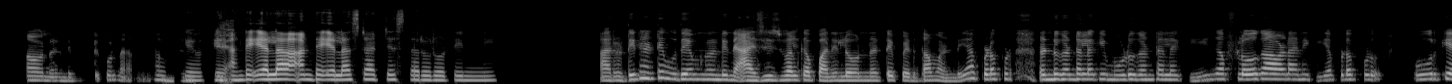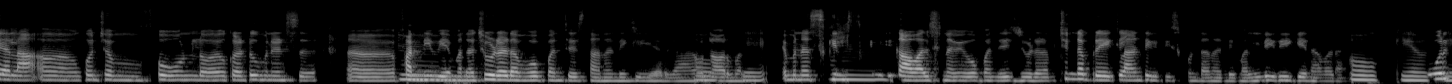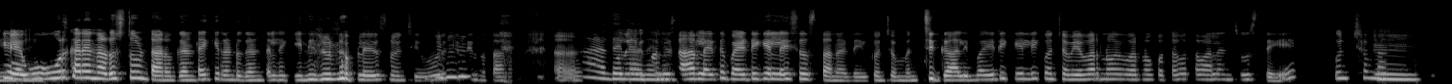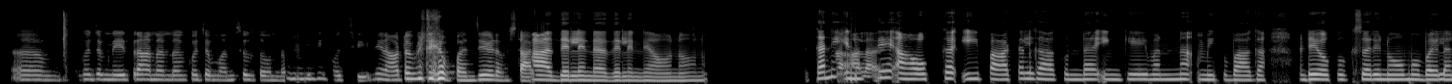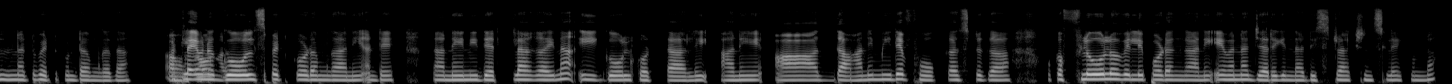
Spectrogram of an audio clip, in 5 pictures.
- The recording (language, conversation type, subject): Telugu, podcast, ఫ్లో స్థితిలో మునిగిపోయినట్టు అనిపించిన ఒక అనుభవాన్ని మీరు చెప్పగలరా?
- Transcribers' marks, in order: other background noise; in English: "స్టార్ట్"; in English: "రొటీన్‌ని"; in English: "రొటీన్"; in English: "యాస్ యూషువల్‌గా"; in English: "ఫ్లో"; in English: "టూ మినిట్స్"; in English: "ఫన్నీవి"; in English: "ఓపెన్"; in English: "క్లియర్‌గా, నార్మల్"; in English: "స్కిల్స్‌కి"; in English: "ఓపెన్"; in English: "బ్రేక్"; in English: "రీగైన్"; in English: "నైస్"; giggle; in English: "ప్లేస్"; giggle; lip smack; in English: "ఫీలింగ్"; giggle; in English: "ఆటోమేటిక్‌గా"; in English: "స్టార్ట్"; in English: "నో మొబైల్"; in English: "గోల్స్"; in English: "గోల్"; in English: "ఫోకస్డ్‌గా"; in English: "ఫ్లోలో"; in English: "డిస్ట్రాక్షన్స్"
